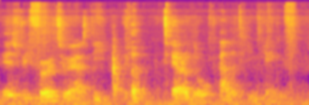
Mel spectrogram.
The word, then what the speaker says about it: pterygopalatine: So one of these ganglion is referred to as the pterygopalatine ganglion. Obvious, the P is supposed to be silent. It sounds better when you pronounce the P. So pterygopalatine ganglion.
